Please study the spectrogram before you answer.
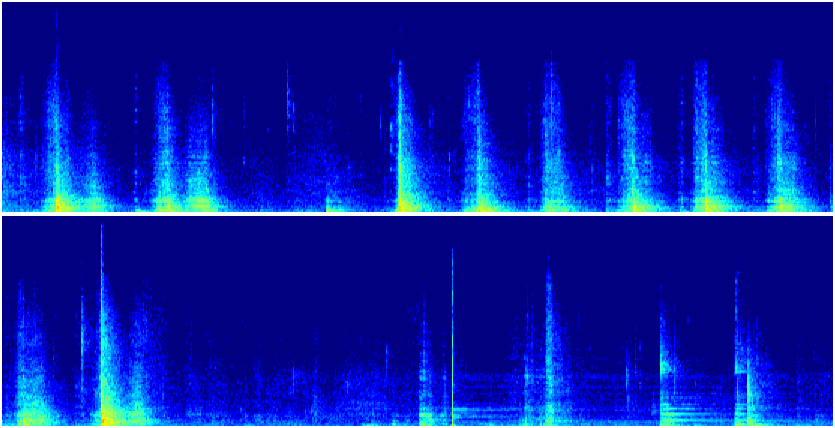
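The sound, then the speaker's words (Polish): Knife chopping tomatoes into smaller pieces for a mozzarella salad: a steady run of many sharp knocks, followed by quieter, irregular cuts and scraping. “Każdą partię pomidora przegarniam palcami, żeby sprawdzić, czy nie zostały jakieś większe niepokrojone kawałki. Jeśli tak, to Kroję je na mniejsze części.”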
